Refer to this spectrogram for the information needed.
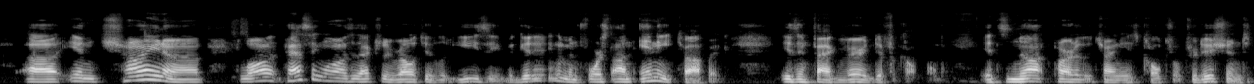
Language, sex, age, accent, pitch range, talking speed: English, male, 50-69, American, 105-130 Hz, 145 wpm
